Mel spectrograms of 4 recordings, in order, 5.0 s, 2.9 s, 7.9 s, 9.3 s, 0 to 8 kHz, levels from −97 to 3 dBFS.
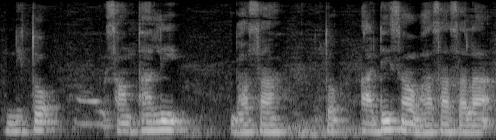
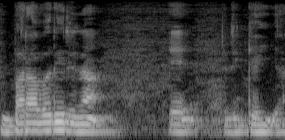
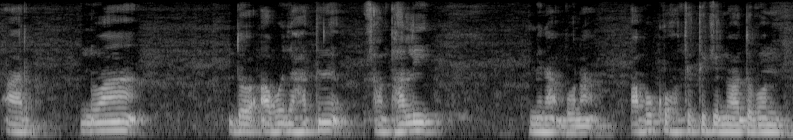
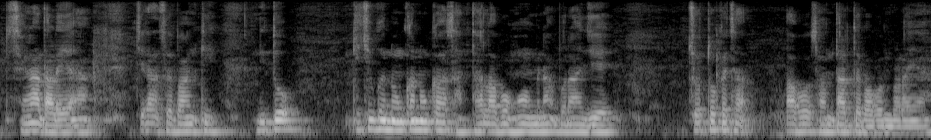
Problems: none marked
